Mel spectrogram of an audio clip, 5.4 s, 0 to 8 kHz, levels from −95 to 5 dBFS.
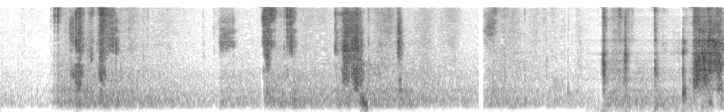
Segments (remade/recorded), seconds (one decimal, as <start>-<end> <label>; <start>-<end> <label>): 0.0-4.4 recorded; 4.4-5.4 remade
